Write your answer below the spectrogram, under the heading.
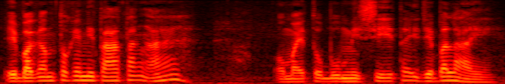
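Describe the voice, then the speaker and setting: An actor playing a gentle, worried young husband and expectant father, with an Ilocano Filipino accent in radio drama style. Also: mid-range voice, fairly quick, close to an everyday voice. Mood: casual. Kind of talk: radio comedy-drama acting.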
